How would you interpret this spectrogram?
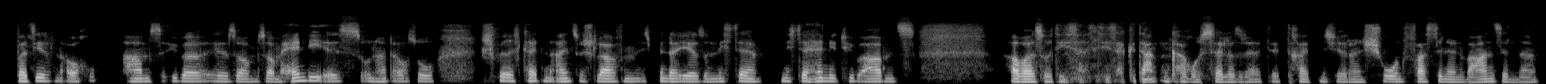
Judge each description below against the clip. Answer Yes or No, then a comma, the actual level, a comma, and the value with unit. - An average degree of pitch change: No, narrow, 2.3 semitones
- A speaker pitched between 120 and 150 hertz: Yes, low, 135 Hz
